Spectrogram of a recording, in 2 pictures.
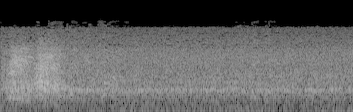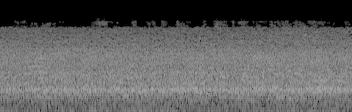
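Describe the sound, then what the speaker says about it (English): Crowd cheering in an EA Sports football video game, a steady, dense roar of noise that swells briefly at the start and holds at a constant level throughout. "This crowd turning up the decibel level."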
